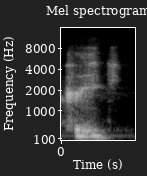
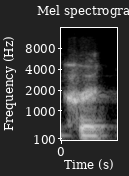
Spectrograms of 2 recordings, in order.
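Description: First: The word has a long vowel, like 'creek'. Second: The word has a short vowel, like 'crick'. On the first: This is a way the speaker does not say the word. "not creek" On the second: This is how the speaker says the word locally. "I say creek"

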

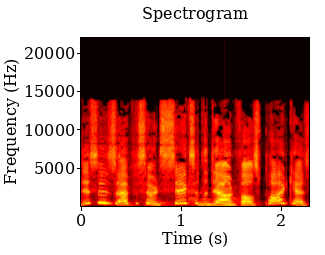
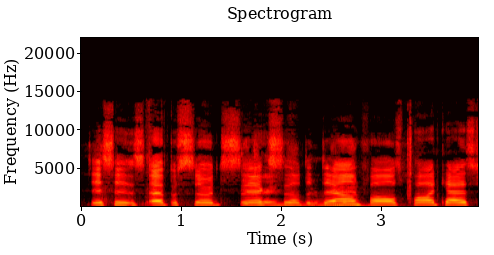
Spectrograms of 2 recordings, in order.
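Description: First: The voice sounds cheerful and upbeat. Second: The voice sounds flat and unhappy. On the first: The speaker calls it right. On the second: The speaker calls it wrong.

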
